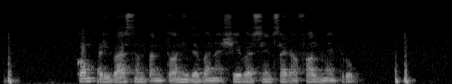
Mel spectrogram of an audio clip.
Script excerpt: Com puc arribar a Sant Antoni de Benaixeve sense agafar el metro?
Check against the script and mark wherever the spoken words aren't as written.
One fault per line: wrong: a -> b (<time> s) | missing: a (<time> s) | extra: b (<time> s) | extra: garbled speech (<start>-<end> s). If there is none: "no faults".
missing: puc (0.9 s)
